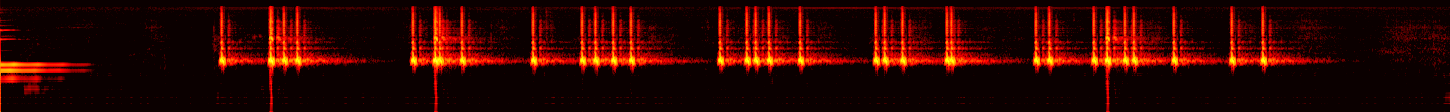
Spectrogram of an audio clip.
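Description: Electronic smartphone notification pings: short beeps of one pitch arriving in quick clusters of two to four, the clusters repeating about once a second from nearly two seconds in.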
